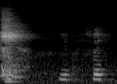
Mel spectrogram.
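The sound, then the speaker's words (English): A single short, sharp sneeze bursts out at the start, fairly loud, followed by two brief soft vocal sounds. “Bless you.”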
